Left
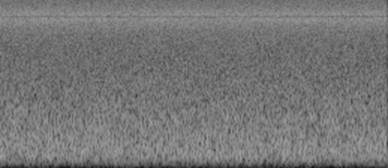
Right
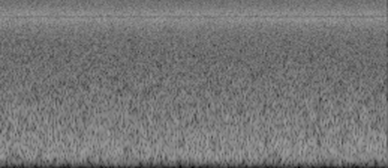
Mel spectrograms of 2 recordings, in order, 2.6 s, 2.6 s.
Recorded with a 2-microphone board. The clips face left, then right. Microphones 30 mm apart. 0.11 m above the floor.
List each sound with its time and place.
Only background noise.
